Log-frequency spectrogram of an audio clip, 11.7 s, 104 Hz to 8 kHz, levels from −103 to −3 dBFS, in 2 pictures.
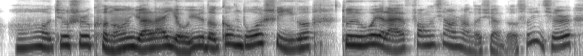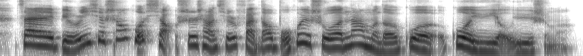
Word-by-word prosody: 哦， 205 +1 -1
就 245 +4 +2
是 250 0 +2
可 200 -4 0
能 190 +6 +3
原 190 -2 +6
来 215 +2 +3
犹 160 -9 +4
豫 225 +1 +2
的 200 -3 +3
更 255 +3 +2
多 245 +4 +5
是 255 -5 -2
一 180 -2 -1
个 205 +3 +1 0.3
对 250 -1 +4
未 255 0 +6
来 175 -2 +2
方 250 +6 -5
向 245 -4 -5
上 195 -6 -7
的 140 - -9
选 150 - -9
择， - - -11
所 285 - -8
以 330 - -3
其 225 - -10
实 230 +5 +2 0.3
在 240 -4 +2
比 175 -4 -3
如 165 +4 -1
一 275 - -2
些 330 +3 -4
生 375 +5 -7
活 395 - -2
小 - - -7
事 240 0 -4
上， 220 -6 -5
其 190 - -16
实 205 +1 -2
反 220 - -5
倒 195 +3 -5
不 200 - -5
会 290 -2 -2
说 200 -4 -1
那 255 +4 -4
么 195 -8 -3
的 145 0 -4
过 175 -3 0 0.2
过 220 -5 +3
于 155 -2 -3
犹 145 - -5
豫 145 0 -5
是 225 - -15
吗？ 215 -3 -21
215 Hz, 285 characters per minute, -23 LUFS, 190-245 Hz, 0.3 s, 原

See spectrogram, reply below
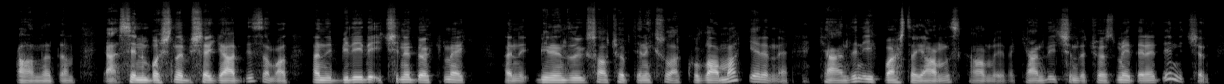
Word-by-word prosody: Anladım. 85 0 -3 0.3
Yani, - - +2
senin 105 -2 +4
başına 100 +1 +4
bir 95 - -7
şey 95 - +4
geldiği 90 - +3
zaman, 155 - -2 0.2
hani, 100 -4 +2
biriyle 110 +2 +4
içini 115 -2 0
dökmek, 105 0 +1 0.2
hani, 90 0 -2
birini 105 -1 +3
duygusal 100 0 +1
çöp 110 +1 -3
tenekesi 100 0 -5
olarak 95 0 -3
kullanmak 100 - +2
yerine 120 -5 -2 0.3
kendin 95 +9 -1
ilk 125 -1 -3
başta 100 -2 +2
yalnız 85 +3 0
kalmayı 85 -2 -7
ve 80 - -19
kendi 90 +5 -3
içinde 95 -6 -5
çözmeyi 95 +2 -2
denediğin 95 +1 -1
için - - -9
100 Hz, 150 wpm, -23 LUFS, 90-105 Hz, 0.3 s, senin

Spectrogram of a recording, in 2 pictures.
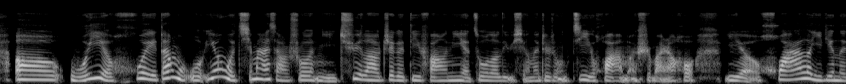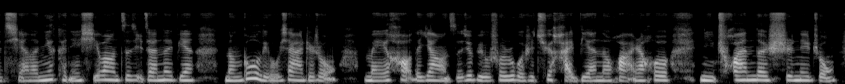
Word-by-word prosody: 哦， 215 -2 +5
我 195 +1 0
也 280 -8 +3
会， 245 +6 -1
但 295 +7 +3
我 270 -7 +4
我 190 -1 -3
因 290 +5 +2
为 350 - -2
我 275 - +3
起 190 - -2
码 245 -2 +3
想 190 -7 -4
说 195 +2 -2
你 150 -6 -4
去 255 - -1
了 195 -3 +1
这 195 +3 -3
个 185 - -1
地 185 +1 -3
方， 175 -1 -2
你 185 - 0
也 170 -4 -2
做 185 +4 -4
了 170 -1 -3
旅 170 - -5
行 - - -4
的 165 - -6
这 180 +1 -4
种 170 - -4
计 215 -3 -1
划 170 - +1
嘛， - - -3
是 - - -3
吧？ - - -2
然 - - -1
后 - - -2 0.3
也 185 -4 0
花 225 +2 +2
了 275 0 +4
一 200 -4 0
定 190 0 0
的 175 -2 -2
钱 165 0 -3
了， 170 - -3
你 185 - +4
也 - - +3
肯 205 -1 -6
定 180 - -1
希 185 - -1
望 205 -1 +3
自 205 +1 -3
己 195 - -5
在 190 -1 0
那 200 +1 +2
边 190 -1 0 0.3
能 175 -1 0
够 275 +4 +5
留 175 -5 -2
下 190 -1 +1
这 180 0 -3
种 185 +5 -3 0.2
美 175 -1 -1
好 190 - +2
的 180 -5 -3
样 185 -1 +1
子。 155 - -7
就 205 - 0
比 195 - -2
如 170 -1 0
说 195 +3 -2
如 200 +1 +2
果 180 -3 -2
是 180 +1 -5
去 210 +4 -2
海 205 - +1
边 170 0 -2
的 170 -1 -1
话， - - +1
然 175 - +2
后 190 0 +1 0.3
你 190 -3 +3
穿 200 +1 +4
的 200 -1 +4
是 195 0 +1
那 190 -1 +3
种， 170 -1 -3
190 Hz, 310 characters per minute, -23 LUFS, 175-205 Hz, 0.3 s, 哦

